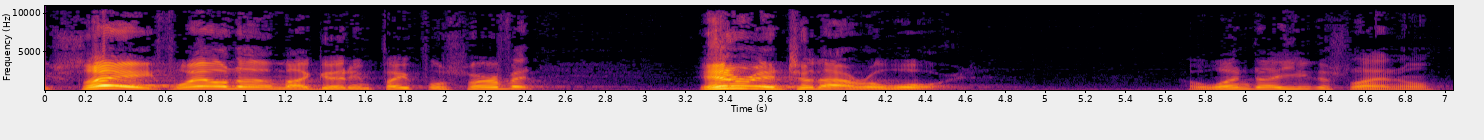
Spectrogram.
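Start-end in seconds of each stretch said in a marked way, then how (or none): 0.0-4.6 joyful verdict. Retold or imitated. Heavenly umpire welcomes the faithful, loud joyful call. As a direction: proclaim it like a glad judge. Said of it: "the umpire's gonna look at you and say".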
